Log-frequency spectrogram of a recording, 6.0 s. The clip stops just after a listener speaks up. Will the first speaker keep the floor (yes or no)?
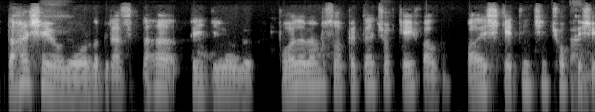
no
